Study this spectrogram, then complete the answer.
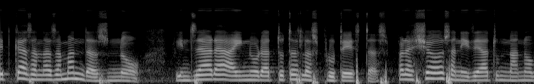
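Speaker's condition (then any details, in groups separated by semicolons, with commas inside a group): No condition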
